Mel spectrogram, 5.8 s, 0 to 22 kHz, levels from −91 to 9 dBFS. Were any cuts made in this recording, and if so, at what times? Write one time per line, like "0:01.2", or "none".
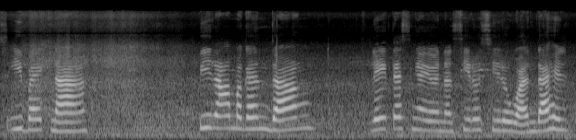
none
